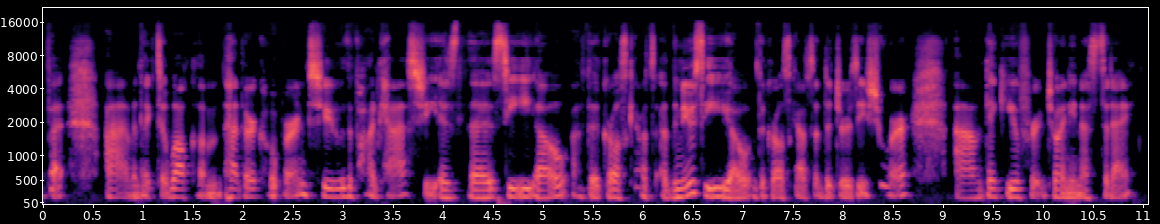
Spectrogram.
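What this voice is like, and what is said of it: Raspy voice. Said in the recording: “My voice is a little raspy. I'm also recovering from a little sinus infection that I had. So I just sound very sexy today. ... It's a great radio voice.”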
